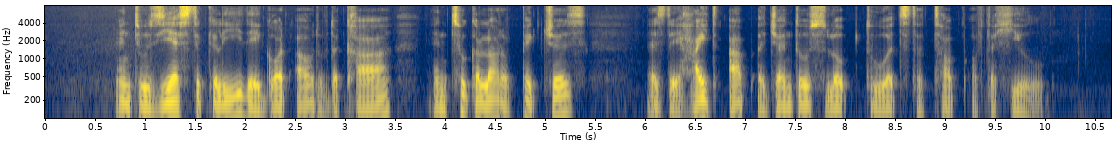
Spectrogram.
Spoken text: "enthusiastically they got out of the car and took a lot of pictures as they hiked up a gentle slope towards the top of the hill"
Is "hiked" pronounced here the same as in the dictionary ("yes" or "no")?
no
